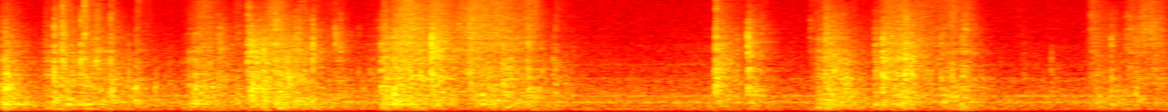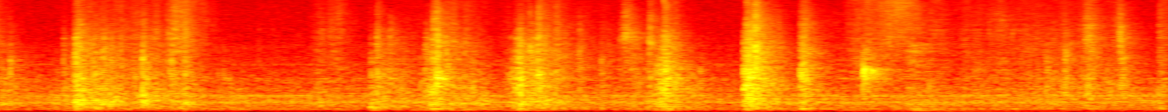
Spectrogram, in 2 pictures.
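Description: Paper sacks rustle and crinkle as they are pulled out and handled.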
